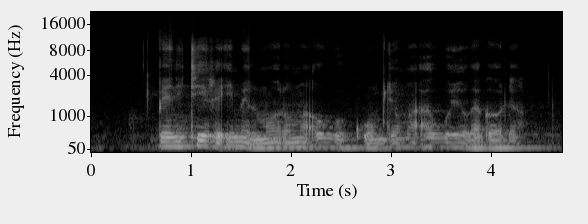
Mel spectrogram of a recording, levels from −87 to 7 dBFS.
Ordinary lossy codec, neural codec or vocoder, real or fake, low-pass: none; autoencoder, 48 kHz, 128 numbers a frame, DAC-VAE, trained on Japanese speech; fake; 19.8 kHz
